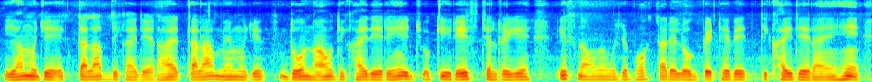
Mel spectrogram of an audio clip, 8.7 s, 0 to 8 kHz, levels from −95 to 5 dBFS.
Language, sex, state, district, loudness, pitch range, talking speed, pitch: Hindi, male, Bihar, Begusarai, -17 LUFS, 105-115 Hz, 245 wpm, 110 Hz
